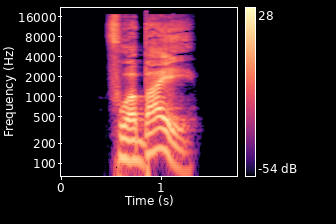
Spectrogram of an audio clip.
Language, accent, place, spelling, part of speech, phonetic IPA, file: German, Germany, Berlin, vorbei-, prefix, [foːɐ̯ˈbaɪ̯], De-vorbei-.ogg
- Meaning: by, past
